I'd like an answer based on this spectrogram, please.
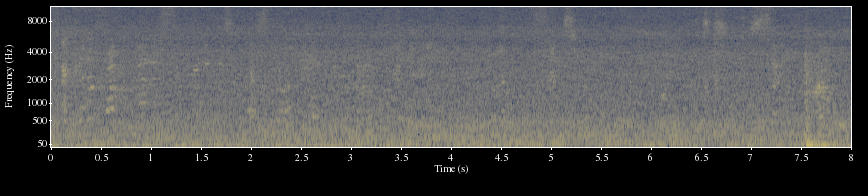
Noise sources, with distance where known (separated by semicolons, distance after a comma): person or small group talking, far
